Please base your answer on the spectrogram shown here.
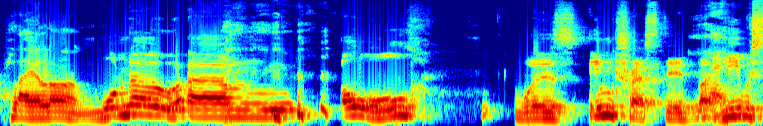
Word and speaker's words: Ole: And because I keep going to say Ole, but it's not Ole because it's no accent. It's Norwegian. It's pronounced Ole. At home, away from the cameras, we say Ole. Ole. Yes, even though he's Norwegian, nowhere near Spain.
